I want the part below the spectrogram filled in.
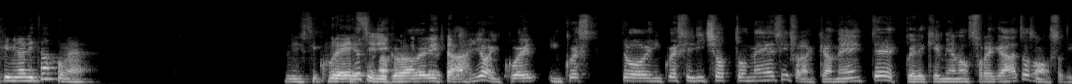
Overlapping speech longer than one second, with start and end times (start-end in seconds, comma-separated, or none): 3.5-4.8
